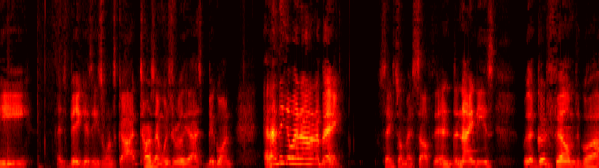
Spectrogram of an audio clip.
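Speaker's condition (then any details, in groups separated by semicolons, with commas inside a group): No condition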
